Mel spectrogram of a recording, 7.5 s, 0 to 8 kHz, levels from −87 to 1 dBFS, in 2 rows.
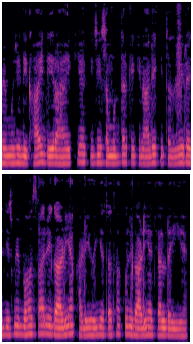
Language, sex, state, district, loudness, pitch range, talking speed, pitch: Hindi, male, Bihar, Saharsa, -32 LUFS, 130-140 Hz, 215 wpm, 130 Hz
